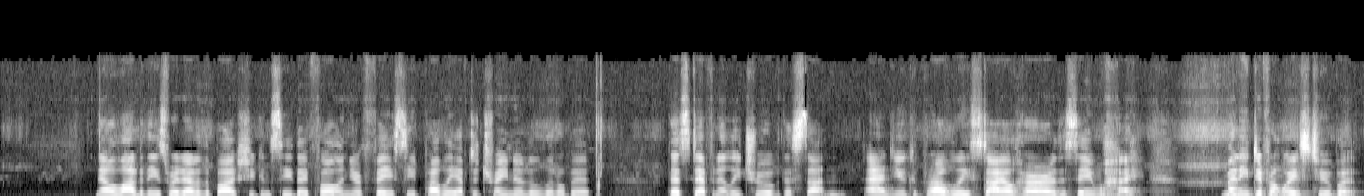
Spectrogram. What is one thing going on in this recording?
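A middle-aged woman talks calmly and closely into a microphone.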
